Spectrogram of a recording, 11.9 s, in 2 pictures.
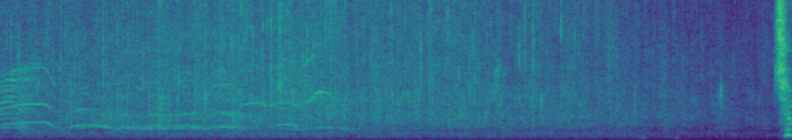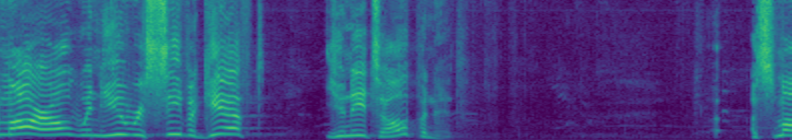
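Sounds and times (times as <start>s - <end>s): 
crowd applauding: 0.0s - 6.4s
speech: 5.8s - 9.4s, 11.6s - 11.8s.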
